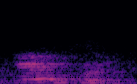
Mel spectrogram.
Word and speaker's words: 암페어: 기억해야 되 전류의 단위는 a 쓰고 A고 읽으면 안 되고요 뭐라고 읽 읽어야 되냐면 페어라고 읽어야 돼 암페어 너희들 찍어 다니 뭐라고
